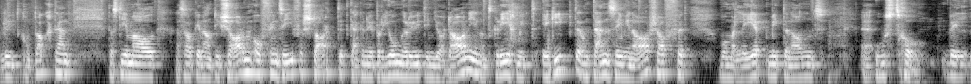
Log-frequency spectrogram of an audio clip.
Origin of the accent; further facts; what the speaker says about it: Switzerland; Und ich glaube, wir als Schweizer müssen diese Chance wahrnehmen.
